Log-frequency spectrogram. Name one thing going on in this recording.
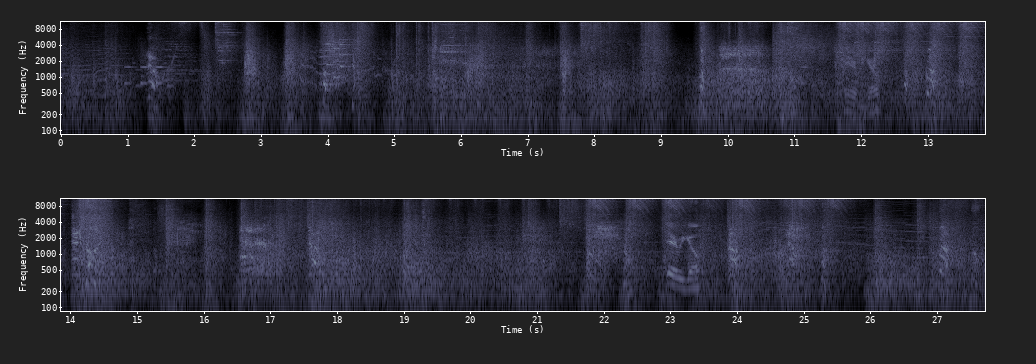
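Weapons clash and strike again and again in a fierce fight.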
